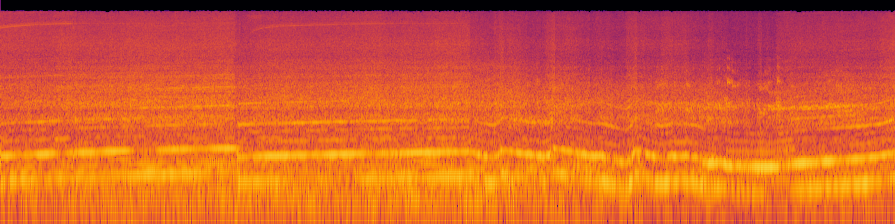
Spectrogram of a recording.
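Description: A car engine roars steadily at high revs, its pitch dipping and rising through corners.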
